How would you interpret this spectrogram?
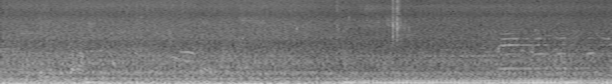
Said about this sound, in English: Oh, they're leaving. They're leaving. They're leaving? Yeah, we might not be able to get them. The bees were leaving, drifting over the patio of a nearby restaurant.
